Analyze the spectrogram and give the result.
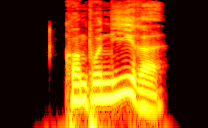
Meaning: inflection of komponieren: 1. first-person singular present 2. singular imperative 3. first/third-person singular subjunctive I
- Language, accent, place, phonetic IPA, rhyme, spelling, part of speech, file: German, Germany, Berlin, [kɔmpoˈniːʁə], -iːʁə, komponiere, verb, De-komponiere.ogg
